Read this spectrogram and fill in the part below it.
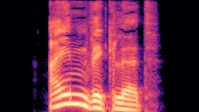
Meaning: second-person plural dependent subjunctive I of einwickeln
- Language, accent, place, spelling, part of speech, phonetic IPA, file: German, Germany, Berlin, einwicklet, verb, [ˈaɪ̯nˌvɪklət], De-einwicklet.ogg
